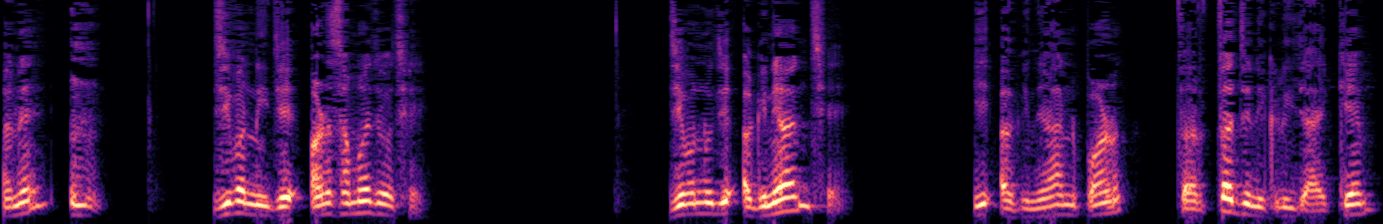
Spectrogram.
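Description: A man giving a devotional sermon, telling stories with quoted voices and reciting verses, his loudness swinging widely. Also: on the high side, slow pace, pauses often. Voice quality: gravelly, husky voice. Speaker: preacher.

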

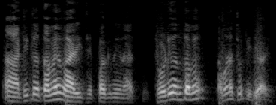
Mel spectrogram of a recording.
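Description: A man's voice: on the high side, animated, brisk, vocal fry, dark tone, husky, muffled recording, full character voice. A man voicing a crowd of neighbors who bluntly tell a holy man he has gone mad. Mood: incredulous.

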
